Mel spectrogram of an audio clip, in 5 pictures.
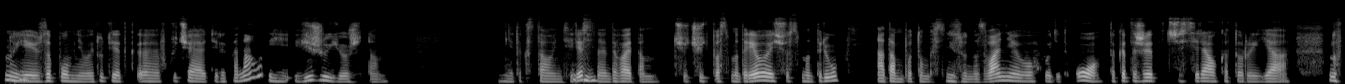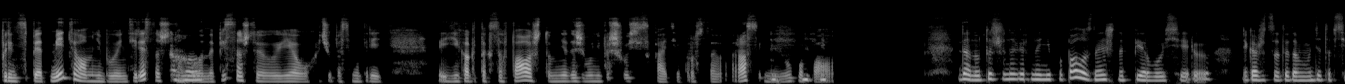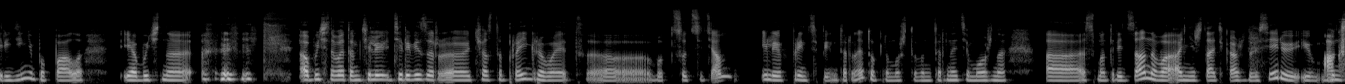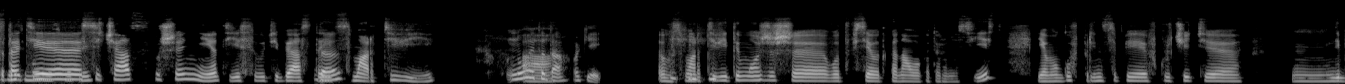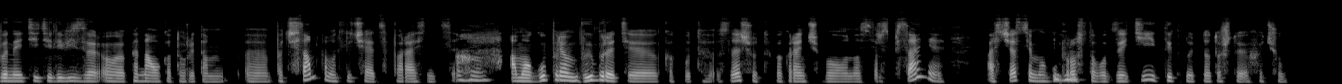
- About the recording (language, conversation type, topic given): Russian, podcast, Как социальные сети влияют на то, что люди смотрят по телевизору?
- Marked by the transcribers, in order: laugh; chuckle; laugh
